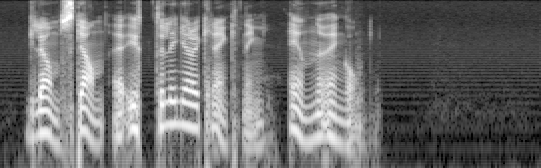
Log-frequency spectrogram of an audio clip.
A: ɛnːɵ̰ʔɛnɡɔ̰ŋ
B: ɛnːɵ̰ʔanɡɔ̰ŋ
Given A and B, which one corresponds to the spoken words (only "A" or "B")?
A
